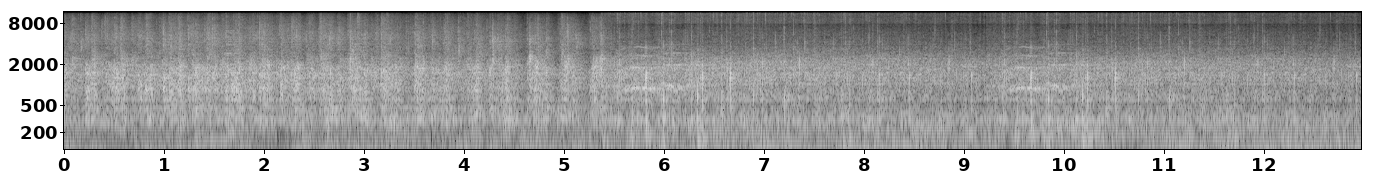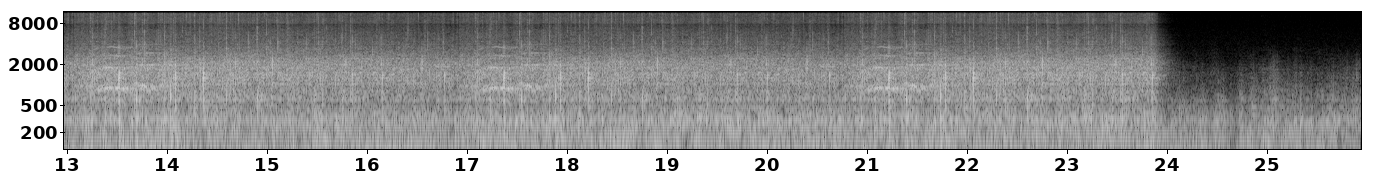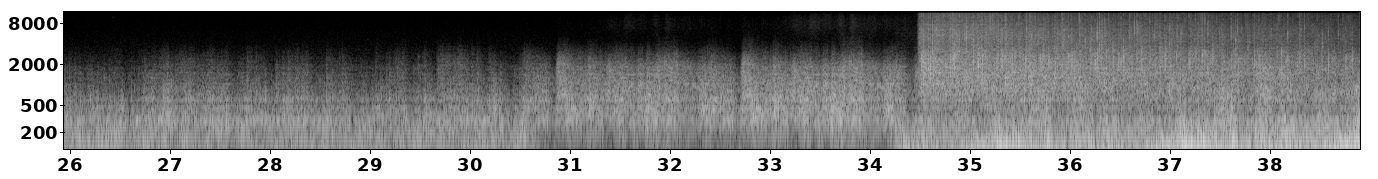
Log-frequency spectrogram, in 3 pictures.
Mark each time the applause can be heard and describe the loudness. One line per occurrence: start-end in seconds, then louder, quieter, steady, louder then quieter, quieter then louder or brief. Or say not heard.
0.0-23.9 quieter
34.5-38.8 quieter.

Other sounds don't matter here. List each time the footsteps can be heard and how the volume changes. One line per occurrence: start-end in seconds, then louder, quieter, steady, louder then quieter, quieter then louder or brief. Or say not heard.
not heard.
